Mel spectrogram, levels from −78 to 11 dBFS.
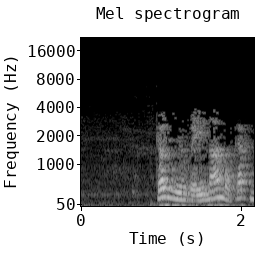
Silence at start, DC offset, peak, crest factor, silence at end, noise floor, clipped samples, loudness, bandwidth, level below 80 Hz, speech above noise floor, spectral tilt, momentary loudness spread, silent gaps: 0.85 s; under 0.1%; -2 dBFS; 16 dB; 0 s; -47 dBFS; under 0.1%; -17 LUFS; 4.1 kHz; -44 dBFS; 31 dB; -6 dB/octave; 3 LU; none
